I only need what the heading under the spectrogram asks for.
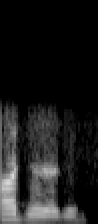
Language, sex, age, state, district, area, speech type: Nepali, female, 18-30, West Bengal, Kalimpong, rural, conversation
